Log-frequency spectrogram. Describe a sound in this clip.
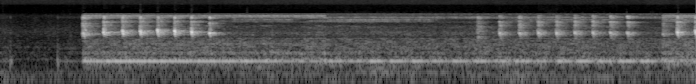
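A gecko chirps in quick bursts of sharp clicks.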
